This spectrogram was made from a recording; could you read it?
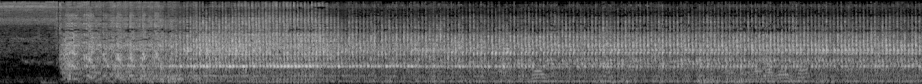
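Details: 2004 Kia Sorento with a hard-starting problem: catches quickly after a brief crank, then settles into an even idle with steady ticking and no stumble; starts and idles normally here.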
